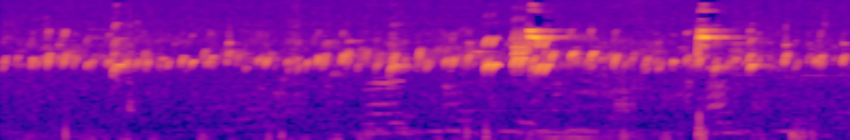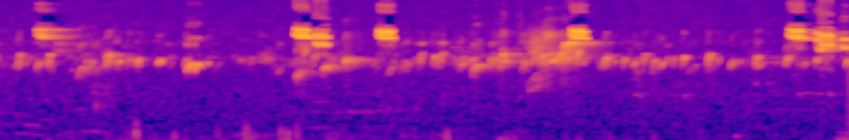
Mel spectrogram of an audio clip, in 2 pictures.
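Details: European goldfinch twittering song aimed at prompting a caged male goldfinch to sing, a steady chatter of quick notes broken by loud high ringing bursts, especially toward the end, over light background rustle.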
